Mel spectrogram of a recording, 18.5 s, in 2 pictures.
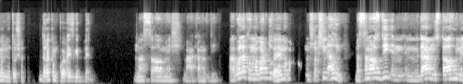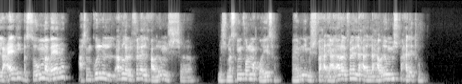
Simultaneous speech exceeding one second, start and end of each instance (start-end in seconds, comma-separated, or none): none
